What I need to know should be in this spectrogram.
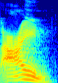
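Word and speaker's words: ع: তারপরে 4টা হরফ অন্ত্যেস্তীয়, এটা হলো আইন, গলায় চাপ দিয়ে উচ্চারণ করতে হয়, গলার মাঝখানে আইন।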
